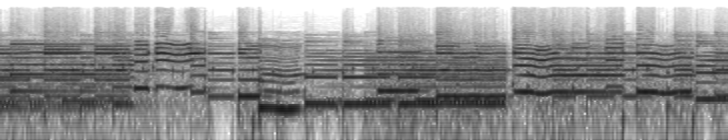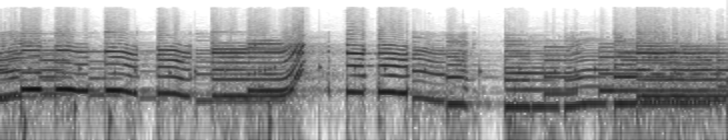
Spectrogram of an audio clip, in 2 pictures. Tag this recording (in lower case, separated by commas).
electric guitar, music, strum, musical instrument, plucked string instrument, guitar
